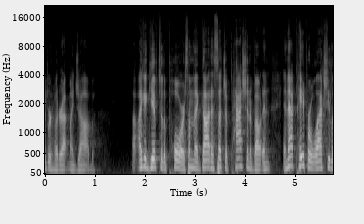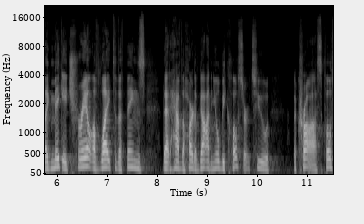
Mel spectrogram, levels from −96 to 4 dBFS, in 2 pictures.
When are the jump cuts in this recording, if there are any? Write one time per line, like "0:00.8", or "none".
none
